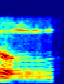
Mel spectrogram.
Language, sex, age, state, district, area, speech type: Manipuri, male, 18-30, Manipur, Kangpokpi, urban, conversation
